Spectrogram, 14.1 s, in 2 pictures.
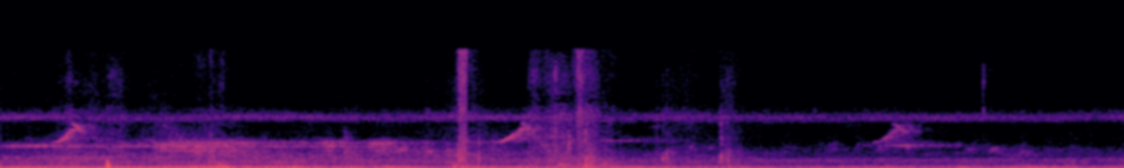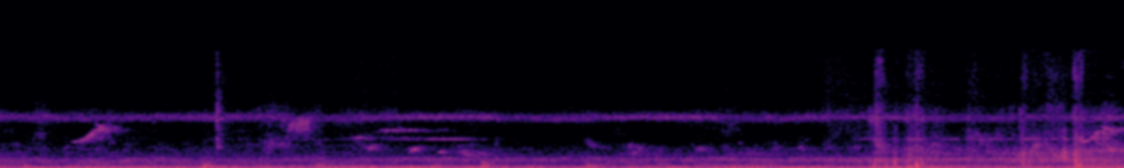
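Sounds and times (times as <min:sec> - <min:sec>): high insect drone: 0:00.0 - 0:08.2.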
